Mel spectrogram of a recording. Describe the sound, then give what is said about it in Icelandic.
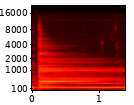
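The top string of a guitar, downtuned to D, is plucked once and left to ring out with a steady pitch and a slow fade. No one speaks. “það er kallað downtuning þá tek ég efsta strengin heyrst þetta náðu vel í ja. og ég tek hann núna neyri D”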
